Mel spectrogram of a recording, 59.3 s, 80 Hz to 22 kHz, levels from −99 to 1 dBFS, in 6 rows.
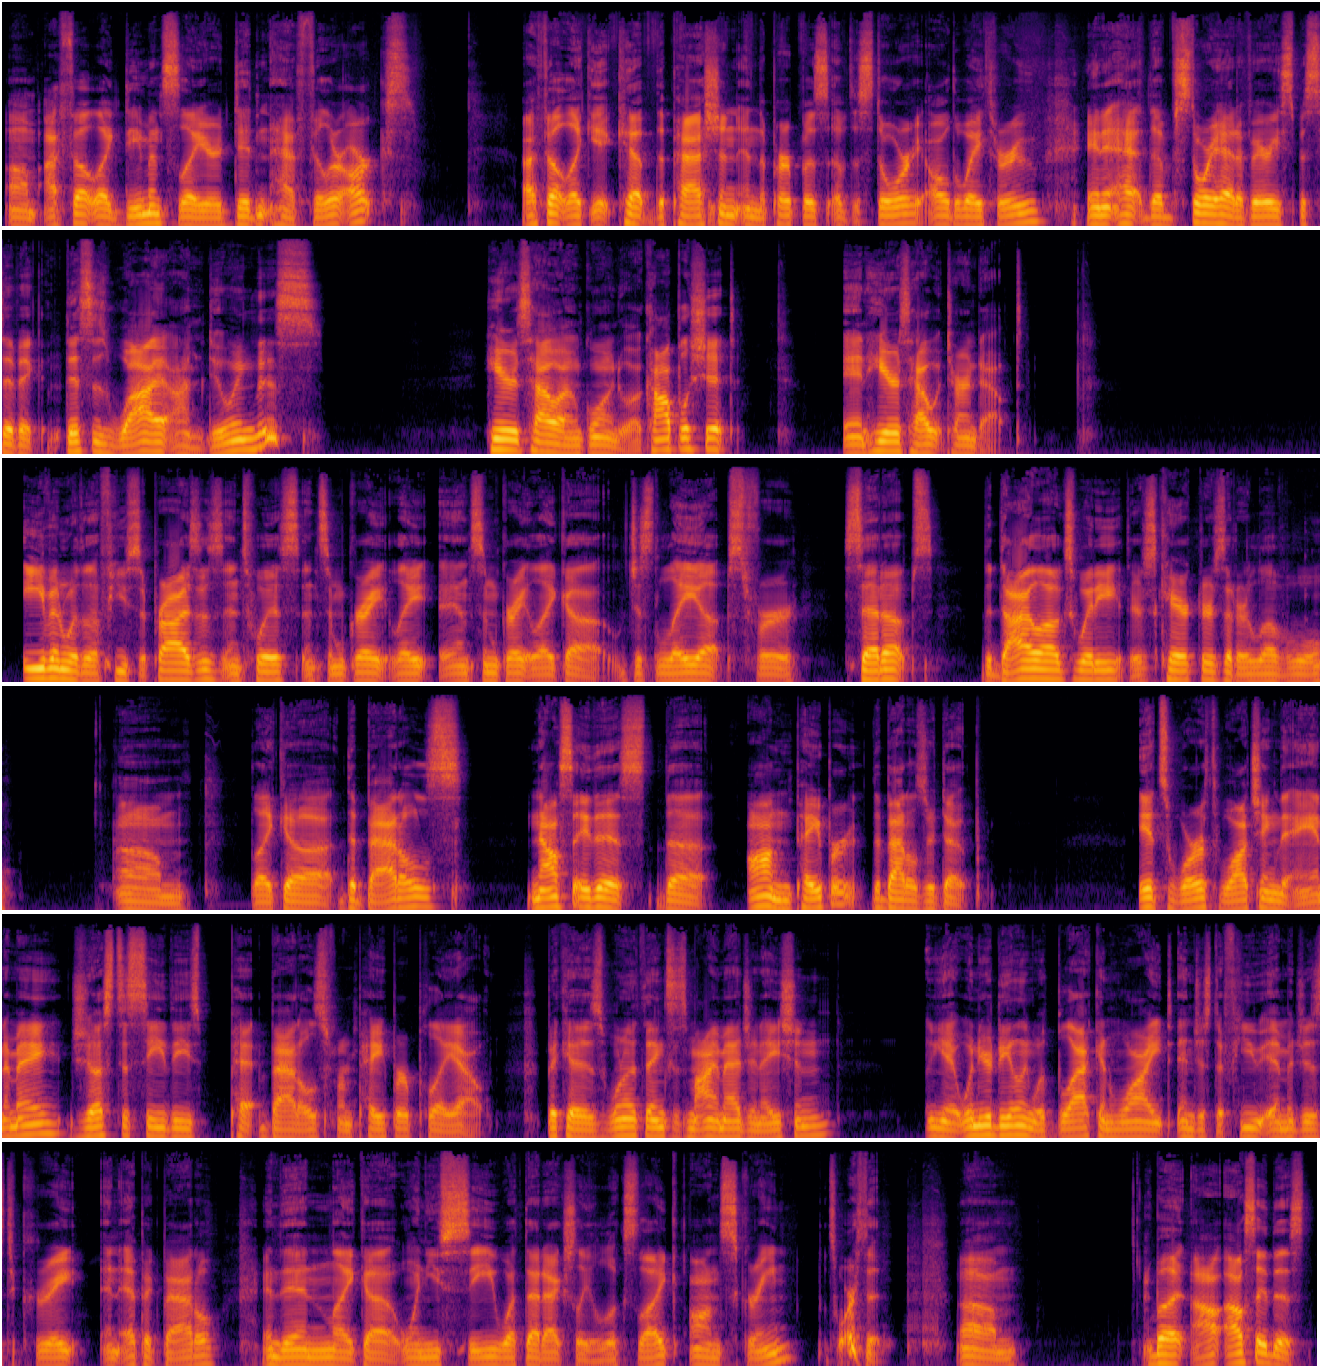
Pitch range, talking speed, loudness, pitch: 100-120 Hz, 165 wpm, -22 LUFS, 110 Hz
